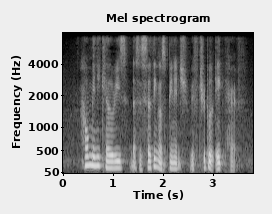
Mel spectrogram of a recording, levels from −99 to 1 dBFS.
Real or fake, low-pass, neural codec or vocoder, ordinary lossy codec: fake; 7.2 kHz; codec, 16 kHz, 1.1 kbps, Voila-Tokenizer; none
